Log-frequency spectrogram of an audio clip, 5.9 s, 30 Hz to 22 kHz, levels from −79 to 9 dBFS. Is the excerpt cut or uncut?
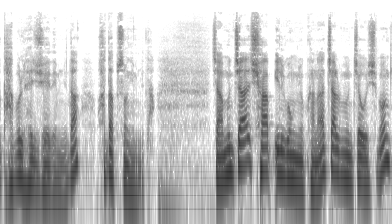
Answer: uncut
